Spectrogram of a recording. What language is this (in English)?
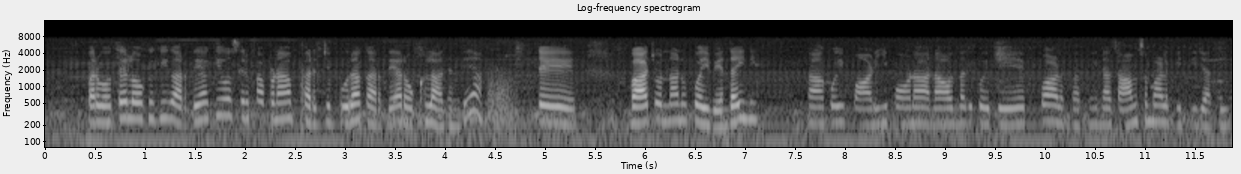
Punjabi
